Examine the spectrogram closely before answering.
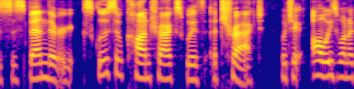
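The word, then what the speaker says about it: Attrakt: an injunction to suspend their exclusive contracts with attract which I always want to call artat because it's spelled stupid it's spelled a r a KT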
